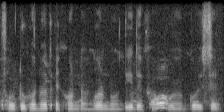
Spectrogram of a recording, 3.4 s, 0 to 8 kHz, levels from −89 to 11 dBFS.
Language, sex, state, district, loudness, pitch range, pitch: Assamese, male, Assam, Sonitpur, -18 LUFS, 125-135 Hz, 125 Hz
